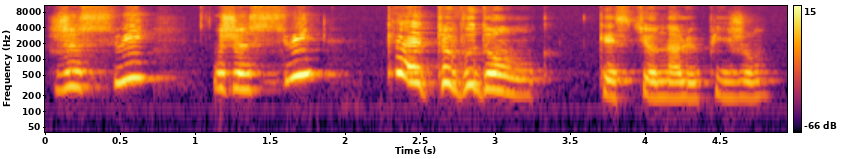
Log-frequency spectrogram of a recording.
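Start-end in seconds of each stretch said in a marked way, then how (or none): 0.0-1.6 put-on high, halting girl's voice; faltering, high and unfinished; hesitant Alice. A narrator's reading. 2.3-3.4 high, loud challenge; impatient, raised-voice question; demanding pigeon. A narrator's reading. Pigeon interrogates Alice.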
